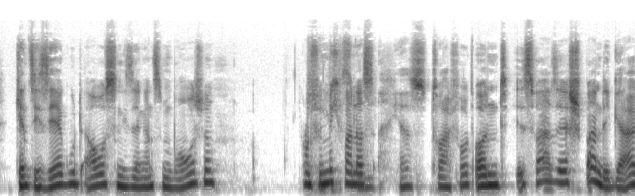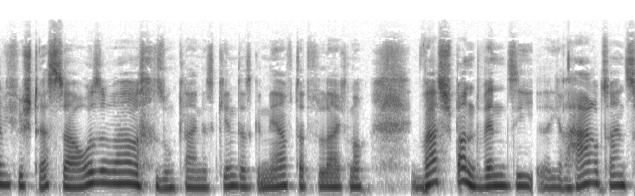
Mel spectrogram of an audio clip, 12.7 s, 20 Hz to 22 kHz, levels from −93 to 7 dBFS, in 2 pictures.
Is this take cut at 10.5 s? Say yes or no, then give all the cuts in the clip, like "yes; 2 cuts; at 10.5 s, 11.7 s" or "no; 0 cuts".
yes; 3 cuts; at 4.7 s, 10.5 s, 11.7 s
